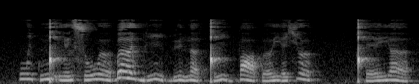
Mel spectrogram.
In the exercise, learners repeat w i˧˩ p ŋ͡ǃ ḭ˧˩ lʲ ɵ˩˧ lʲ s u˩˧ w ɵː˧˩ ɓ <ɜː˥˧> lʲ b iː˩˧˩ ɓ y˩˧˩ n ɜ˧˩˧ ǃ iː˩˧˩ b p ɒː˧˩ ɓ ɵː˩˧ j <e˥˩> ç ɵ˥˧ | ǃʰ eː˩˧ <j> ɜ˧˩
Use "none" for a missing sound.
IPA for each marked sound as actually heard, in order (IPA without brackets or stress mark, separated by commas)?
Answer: ɜː˥˧, e˩˧˩, j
